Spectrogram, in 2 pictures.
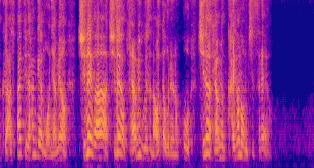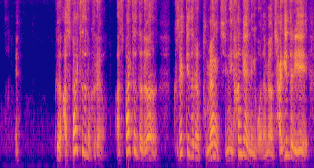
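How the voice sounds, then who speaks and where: A man's voice: high voice, fairly bright tone, husky. A man in his thirties on a livestream, swearing angrily and lecturing his viewers, keeps asking "예?". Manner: profane, angry, keeps asking "예?". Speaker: political YouTuber. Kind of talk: livestream rant.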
